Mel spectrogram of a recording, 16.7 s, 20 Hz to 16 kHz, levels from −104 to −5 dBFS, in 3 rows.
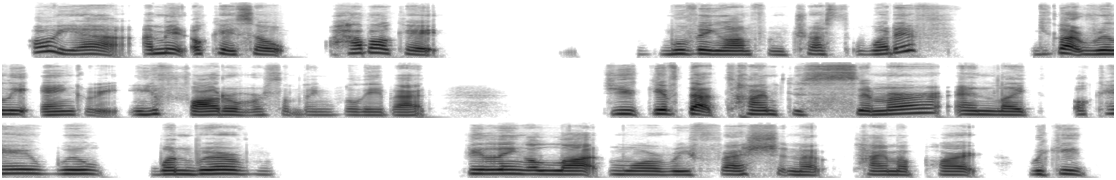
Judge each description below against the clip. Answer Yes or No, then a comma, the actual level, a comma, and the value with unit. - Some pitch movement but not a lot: Yes, average, 3.4 semitones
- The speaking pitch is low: No, high, 200 Hz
